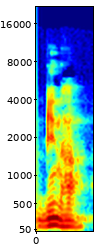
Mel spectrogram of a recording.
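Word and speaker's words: מנחה: 소재는 히브리어로 민하라는이 발음입니다. 그래서 우리나라 말하고 단어로도 되게 이쁜 단어입니다. 민하 선물 예물이라는 뜻입니다.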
